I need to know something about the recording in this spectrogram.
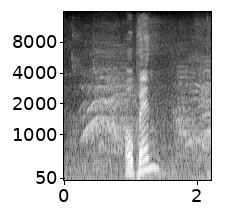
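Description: A volleyball is struck hard.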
